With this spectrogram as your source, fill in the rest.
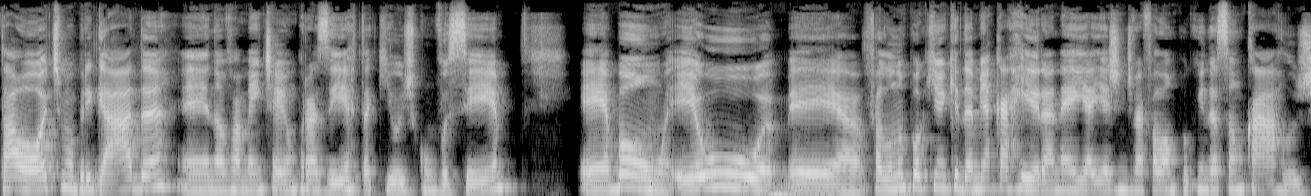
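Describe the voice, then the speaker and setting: Over a silent background on a very clean recording, a woman talks fairly quickly at medium pitch with fairly even intonation. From Rio de Janeiro, Brazil. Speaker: finance executive. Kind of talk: interview.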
